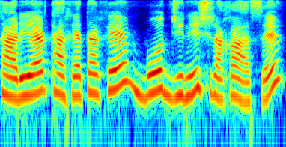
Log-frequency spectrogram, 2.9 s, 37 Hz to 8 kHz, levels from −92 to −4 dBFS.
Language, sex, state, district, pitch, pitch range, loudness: Bengali, female, Assam, Hailakandi, 260 Hz, 240-285 Hz, -16 LUFS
